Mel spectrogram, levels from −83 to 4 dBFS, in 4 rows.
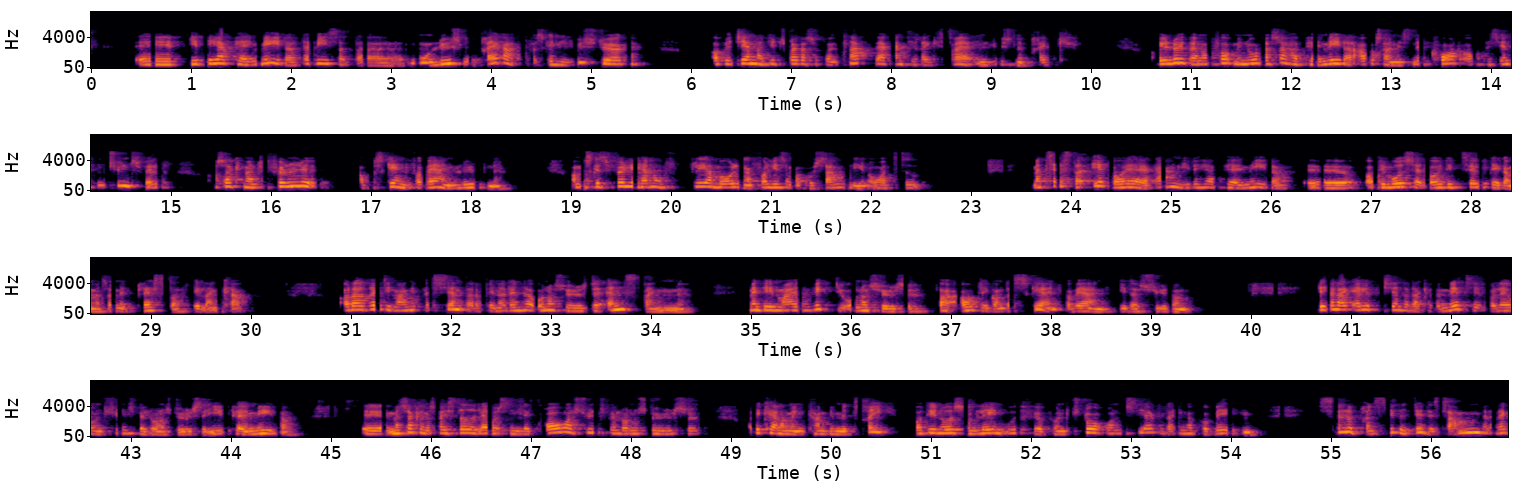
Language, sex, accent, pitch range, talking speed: Danish, female, native, 175-240 Hz, 190 wpm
